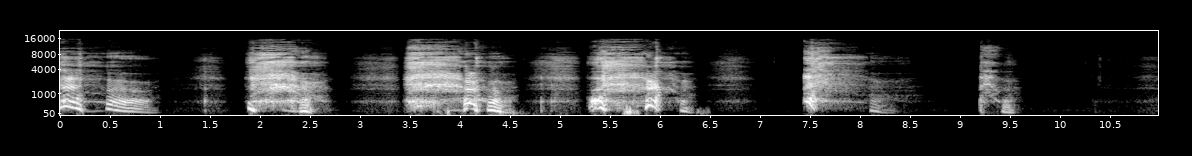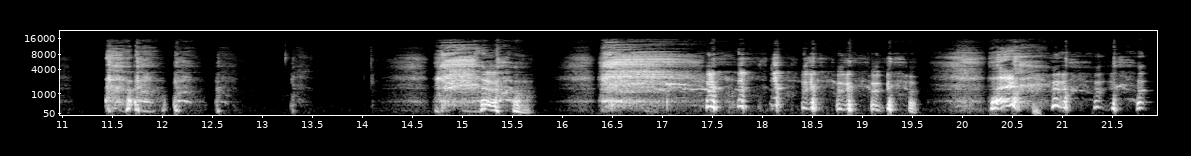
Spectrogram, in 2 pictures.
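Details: Afternoon episode of repeated harsh, wet coughs in clusters with faint whistling between bursts; cough with wheeze.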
